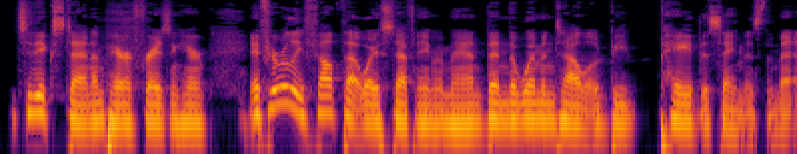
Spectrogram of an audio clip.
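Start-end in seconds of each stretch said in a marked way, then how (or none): none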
